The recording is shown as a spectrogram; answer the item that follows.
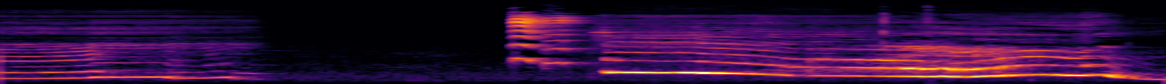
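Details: Rhodesian Ridgeback howling with a squeaky toy: a short level howl, a pause, a sharp squeak, then a longer wavering howl that drops in pitch at the end.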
